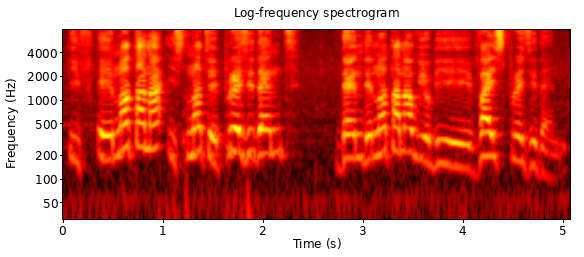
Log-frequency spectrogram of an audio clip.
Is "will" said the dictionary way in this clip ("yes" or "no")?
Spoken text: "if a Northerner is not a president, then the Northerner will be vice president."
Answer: yes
